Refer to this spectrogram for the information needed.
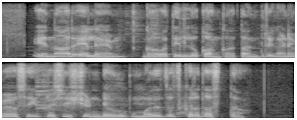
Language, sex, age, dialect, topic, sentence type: Marathi, male, 18-24, Southern Konkan, banking, statement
